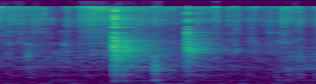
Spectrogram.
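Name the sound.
stirring tamarind dissolved in water in a bowl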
